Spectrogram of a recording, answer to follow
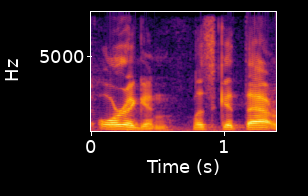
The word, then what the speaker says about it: Oregon: the reasons i got involved and actually it's pronounced oregon let's get that right and truth be told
